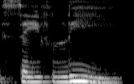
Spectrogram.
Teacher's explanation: in this case the y sounds like a long vowel sound it sounds like an e safely you hear the e safely so some words have two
